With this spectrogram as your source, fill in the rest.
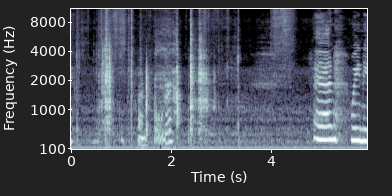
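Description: Card stock slides across a table.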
